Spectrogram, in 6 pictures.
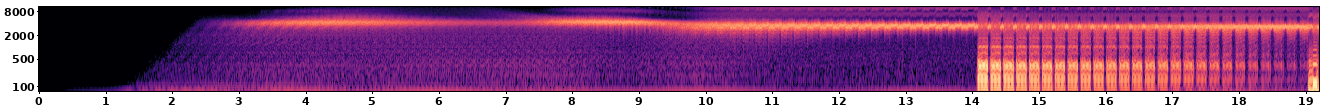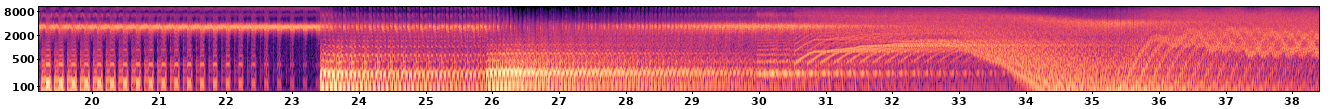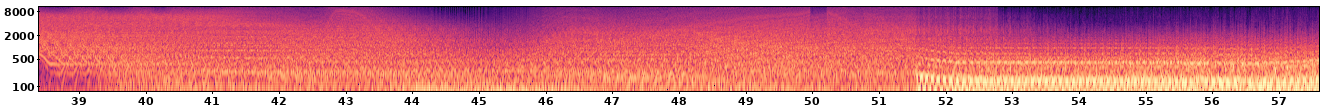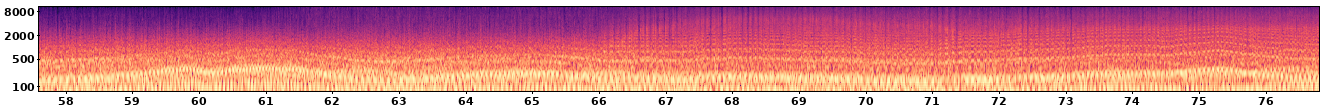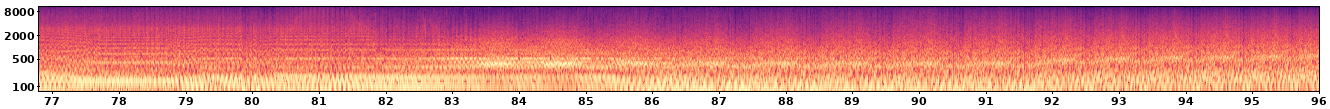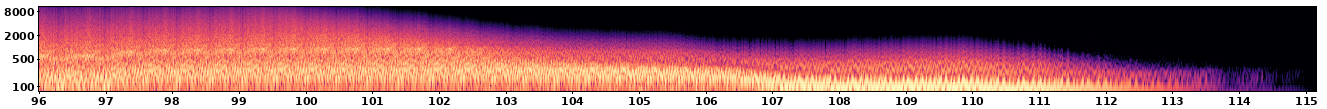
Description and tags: Crazy Audio 2
A strange and crazy sound. Created using Korg Monotron Duo and Delay. Recorded using Sony Sound Forge 10.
